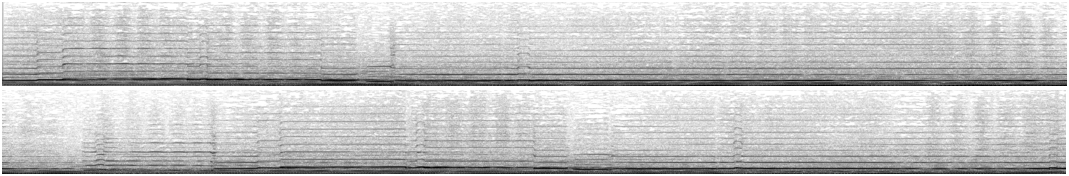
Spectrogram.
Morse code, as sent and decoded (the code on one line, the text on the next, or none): none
